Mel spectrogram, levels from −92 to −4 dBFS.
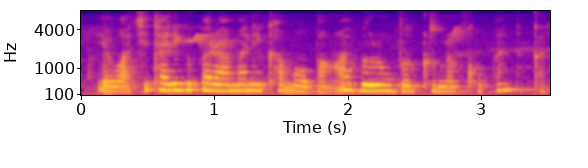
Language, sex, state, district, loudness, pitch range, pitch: Garo, female, Meghalaya, South Garo Hills, -15 LUFS, 190-225 Hz, 210 Hz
